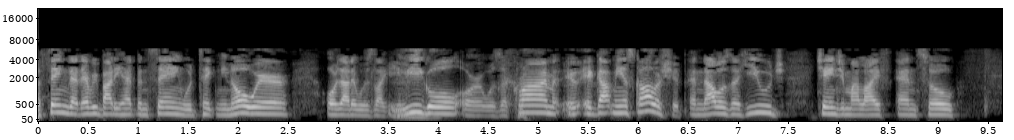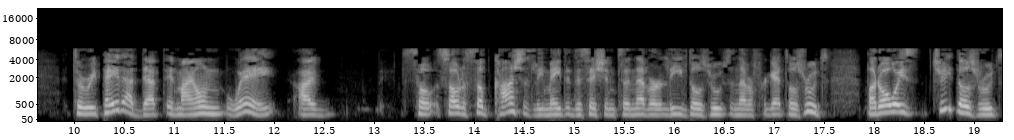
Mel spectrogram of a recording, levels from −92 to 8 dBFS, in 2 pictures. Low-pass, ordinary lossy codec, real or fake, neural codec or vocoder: 7.2 kHz; MP3, 24 kbps; real; none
